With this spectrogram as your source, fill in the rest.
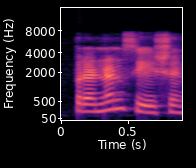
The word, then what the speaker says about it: pronunciation: The correct pronunciation is pronunciation.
